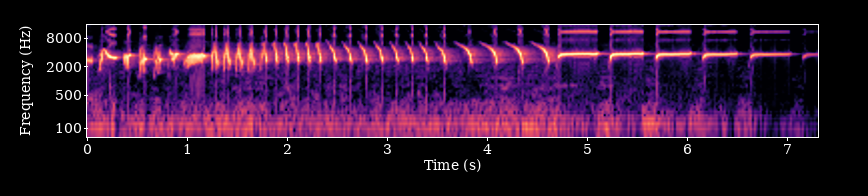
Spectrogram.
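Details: Canary singing a long stimulating song: a dense rapid trill of descending notes speeding along, then a series of slower, clear, sustained whistled notes repeated about every half second.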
